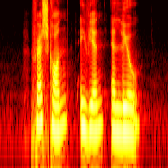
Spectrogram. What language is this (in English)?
English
